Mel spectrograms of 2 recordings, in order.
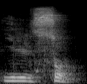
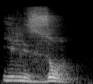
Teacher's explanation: on a un peu des difficultés à faire la différence entre son et z. On confond un peu les deux.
